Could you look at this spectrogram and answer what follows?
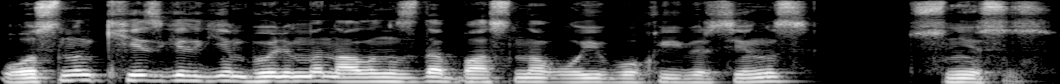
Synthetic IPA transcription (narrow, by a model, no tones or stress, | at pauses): wo̞sənəɴkʲʰe̞zkʲʰe̞lɡʲe̞nbɵlɪmɪnɑlˠəɴəzd̪ɑbɑsənɑwo̞jəpwo̞qəjbe̞ɾse̞ŋɪz | t̪ʰʏ̥sɪne̞sɪ̰z̥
